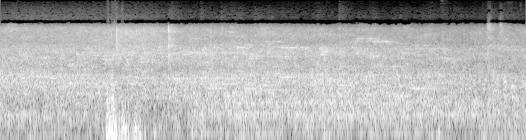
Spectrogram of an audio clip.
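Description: Steady noise from a JR Central electric train standing or moving alongside the station platform. A loud low thump comes about two seconds in, with a couple of small clicks.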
